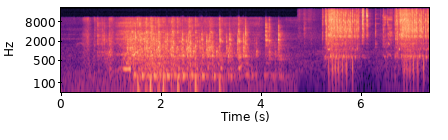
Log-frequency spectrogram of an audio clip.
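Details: Sears Craftsman 9HP chipper/shredder, over 30 years old and unused 5–6 years, with 2-cycle mix dribbled in and choke partly open. Repeated pulls give compression chuffs that fade without catching. Owner suspects slow pulls, too much oil, not enough fuel.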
